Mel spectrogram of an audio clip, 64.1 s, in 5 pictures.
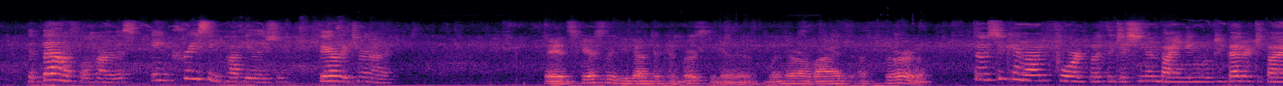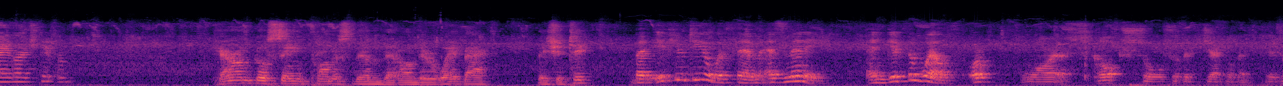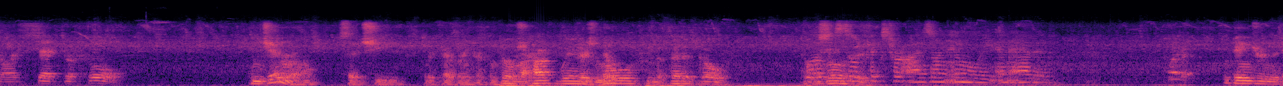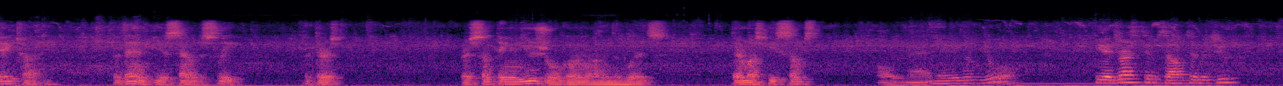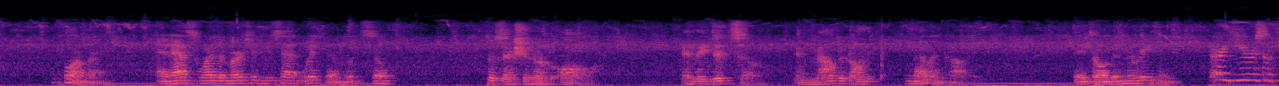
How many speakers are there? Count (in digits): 9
